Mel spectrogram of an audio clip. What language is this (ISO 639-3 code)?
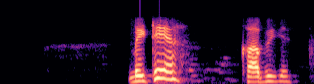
pan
